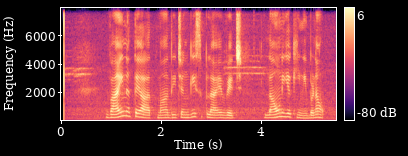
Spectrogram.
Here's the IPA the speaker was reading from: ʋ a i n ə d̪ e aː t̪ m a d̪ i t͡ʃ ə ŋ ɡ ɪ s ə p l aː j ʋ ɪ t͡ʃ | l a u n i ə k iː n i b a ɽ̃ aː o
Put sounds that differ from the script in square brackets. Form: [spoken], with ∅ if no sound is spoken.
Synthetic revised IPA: ʋ a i n ə [t̪] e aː t̪ m a d̪ i t͡ʃ ə ŋ ɡ [i] s ə p l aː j ʋ ɪ t͡ʃ | l a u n [j] ə k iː n i b [ə] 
